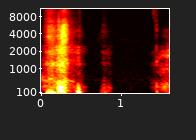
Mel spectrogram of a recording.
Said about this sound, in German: Gesundheit. Gesundheit. Gesundheit. Dankeschön. Ich hatte mich extra gemutet, damit es keiner mitkriegt.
